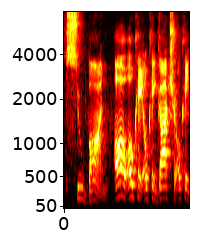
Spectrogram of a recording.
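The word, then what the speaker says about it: Subban: PK Sububan pronounced Suban."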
